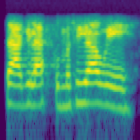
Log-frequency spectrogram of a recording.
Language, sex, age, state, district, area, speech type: Manipuri, female, 60+, Manipur, Churachandpur, urban, conversation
